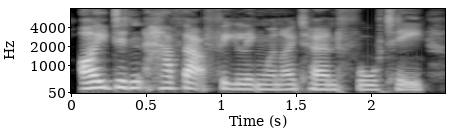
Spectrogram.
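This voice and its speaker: This is a woman in her fifties with a fairly low voice who hosts a book podcast, talking at a moderate pace in a casual interview chat. She comes across as frank and conversational, restarting her sentences now and then.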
